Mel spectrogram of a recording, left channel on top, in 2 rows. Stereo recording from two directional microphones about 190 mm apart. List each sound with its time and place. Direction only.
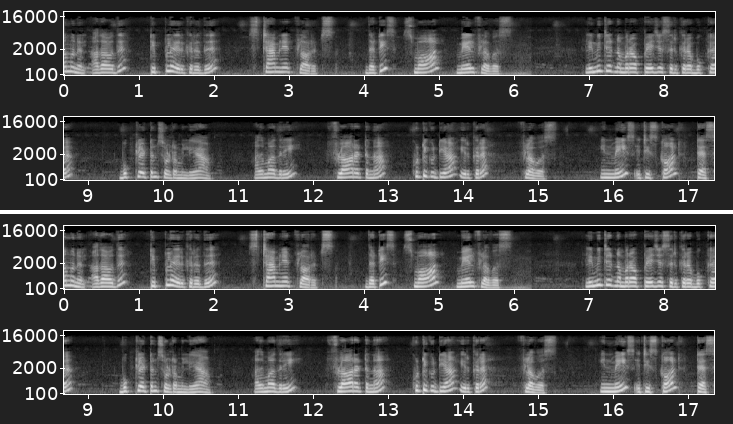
0.0 s a woman's voice: 30° right (ahead or behind)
